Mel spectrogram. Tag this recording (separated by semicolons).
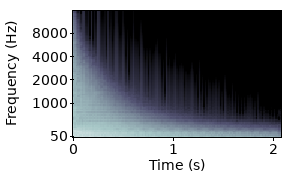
softsynth; abl; tb-303; drums; realism; percussion; bassdrum; pro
